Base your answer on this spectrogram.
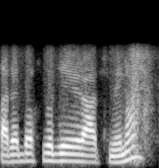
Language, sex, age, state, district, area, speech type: Hindi, male, 18-30, Bihar, Muzaffarpur, rural, conversation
